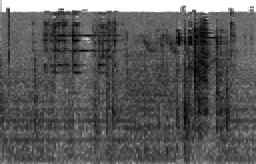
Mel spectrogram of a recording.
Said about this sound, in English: We head outside and over to another warehouse. Let me unlock the door here.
